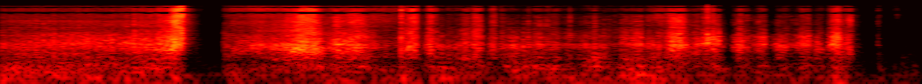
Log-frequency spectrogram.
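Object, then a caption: Stretched painted canvas. Fingertips, with a metal ring worn, rub and scratch across the paint of a stretched oil-painted canvas. A dry, papery scraping fills the first second and a half, then breaks off in near silence before resuming with a swell of rubbing. It ends in a run of short, sharp scratches and taps.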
